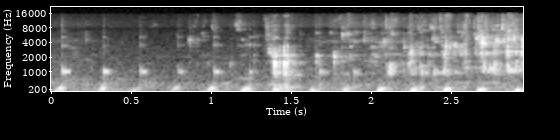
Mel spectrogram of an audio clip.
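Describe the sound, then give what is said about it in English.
Scotch whisky glugs out of a bottle into a glass with ice in a steady rhythm of low pulses, with a brighter splashing swell building partway through. No one speaks. “All right, let's pour about.”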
